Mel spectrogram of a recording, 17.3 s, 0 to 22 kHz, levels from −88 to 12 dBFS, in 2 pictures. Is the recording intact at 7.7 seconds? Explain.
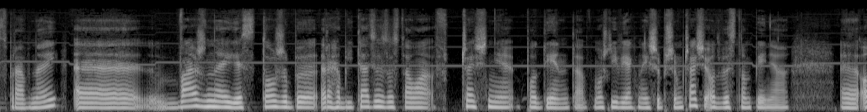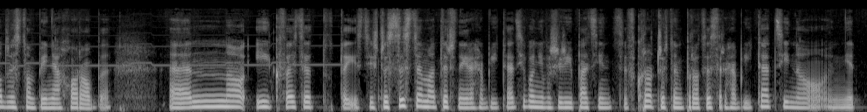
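No. At 7.7 s the audio carries a switching supply whistle, which runs from the start of the clip to 12.15 s. A switching power supply is cycling in a burst mode slow enough to fall in the audible band, so its switching energy leaks into the signal as a thin, high whistle near 2 kHz. Its pitch wanders between 1.93 and 2.31 kHz as the supply's load shifts, sitting roughly 30 dB below the wanted sound.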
